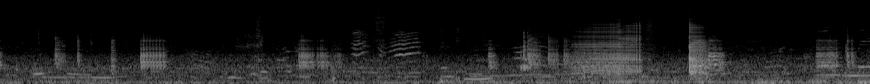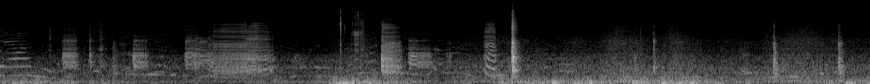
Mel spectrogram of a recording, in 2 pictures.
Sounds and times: squeaking door 5.2 - 7.3
squeaking door 8.2 - 14.0

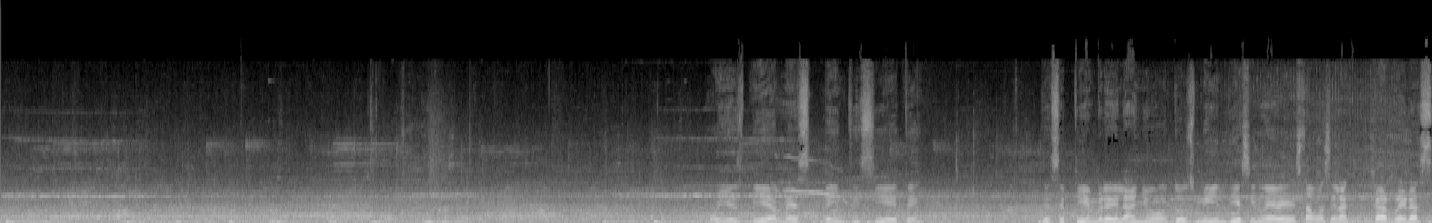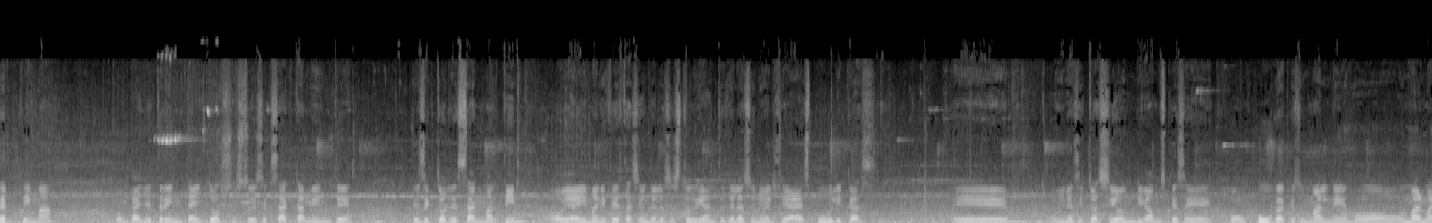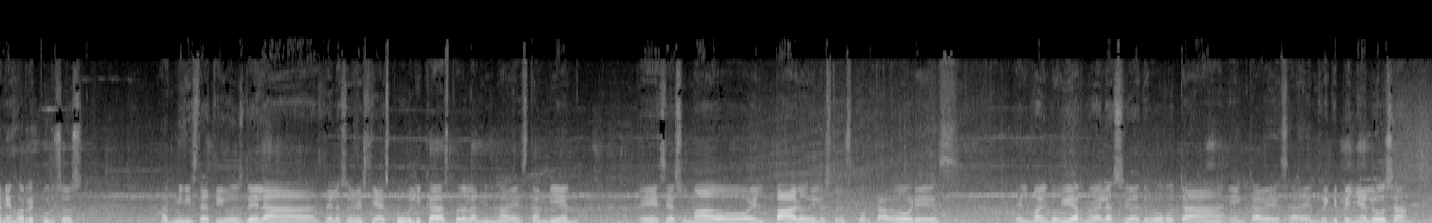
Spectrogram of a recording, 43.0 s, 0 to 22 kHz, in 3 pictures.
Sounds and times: Manifestación social 0.0 - 42.9

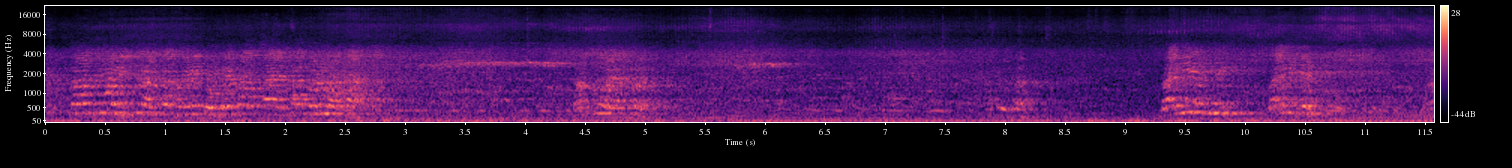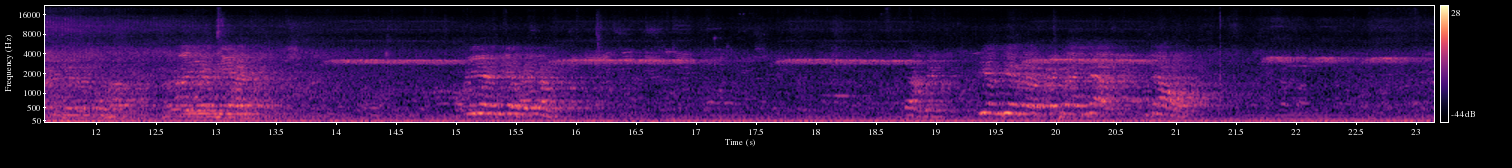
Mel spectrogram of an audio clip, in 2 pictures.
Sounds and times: Traffic sound 0.0 - 23.1

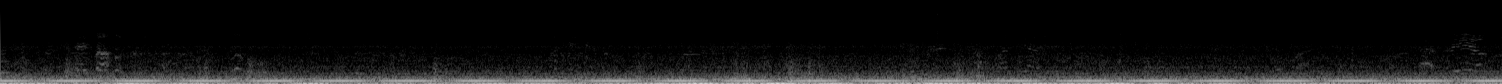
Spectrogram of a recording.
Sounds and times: Train noise 0.0 - 15.0

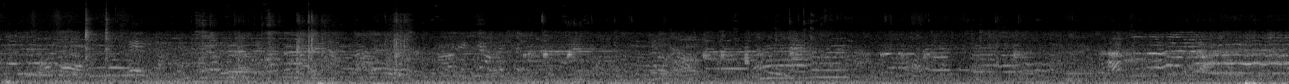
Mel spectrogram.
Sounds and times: Walking in the night market 0.0 - 12.8

